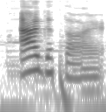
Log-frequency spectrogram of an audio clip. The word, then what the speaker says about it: Agathar: Oh, and Agathar, I've said it wrong. Okay, you said it's pronounced Agathar. Agathar, thank you.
